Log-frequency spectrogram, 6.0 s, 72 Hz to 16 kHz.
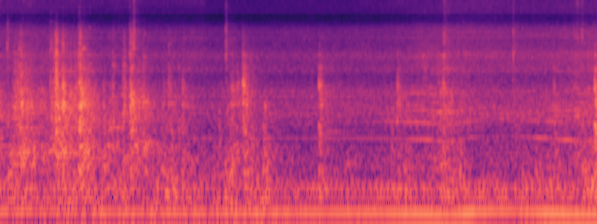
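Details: Komatsu PC10-8N1 small diesel after engine controller replacement fixed a no-start: steady low drumming run with light rhythmic clatter, no misses or surging; normal running.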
